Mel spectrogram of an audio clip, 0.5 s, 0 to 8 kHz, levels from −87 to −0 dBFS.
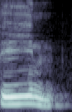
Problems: constant background noise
